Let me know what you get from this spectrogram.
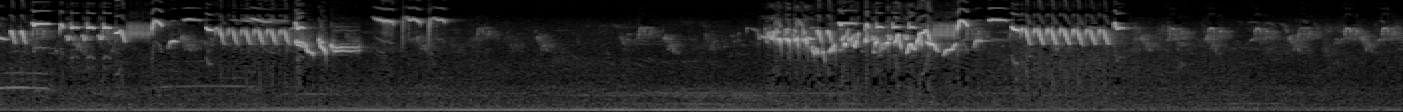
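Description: A songbird singing two loud bouts of high song with rapid trills, one at the start and one about eight seconds in, with softer chirps between and after.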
